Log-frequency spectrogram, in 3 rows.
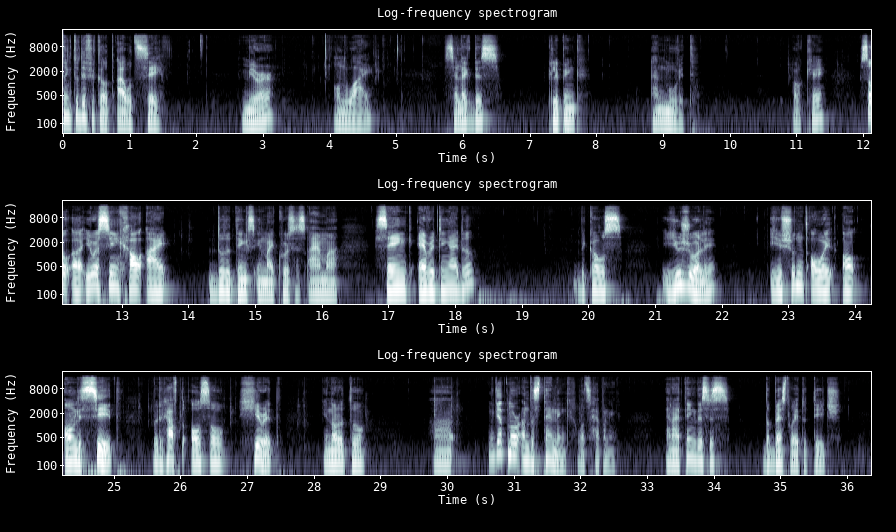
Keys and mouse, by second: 3.4-10.7 alt+middle drag, 10.7-14.4 ctrl+alt+drag, 12.9 ctrl+r, 14.4-15.9 alt+shift+middle drag, 15.9-28.2 drag, 27.6 2, 28.2-36.2 alt+middle drag, 29.6 e, 31.7 ctrl+r, 33.2 1, 36.2-36.3 drag.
